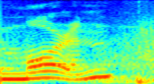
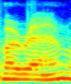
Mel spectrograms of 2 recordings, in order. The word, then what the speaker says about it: Moran: I'm very excited that it's actually the Morin and not Moran. We've all been saying Moran, and not, which I'm often called.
